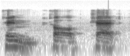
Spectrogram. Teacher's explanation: पिन टॉप कैट फिर puff of फेयर महसूस होगा। That puff of air is called aspiration.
